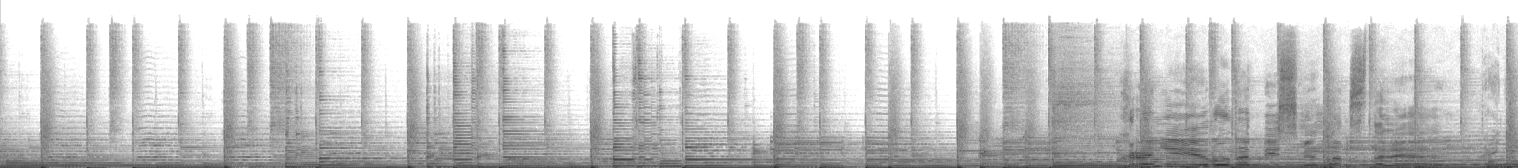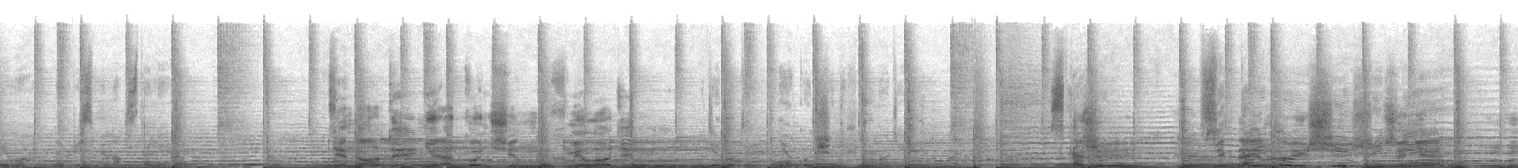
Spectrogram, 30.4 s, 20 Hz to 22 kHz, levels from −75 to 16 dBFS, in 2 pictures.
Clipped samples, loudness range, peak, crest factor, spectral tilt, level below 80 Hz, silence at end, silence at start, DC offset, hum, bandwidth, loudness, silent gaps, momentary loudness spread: under 0.1%; 5 LU; 0 dBFS; 12 dB; -4.5 dB/octave; -20 dBFS; 0 s; 0 s; under 0.1%; none; 20 kHz; -13 LUFS; none; 7 LU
